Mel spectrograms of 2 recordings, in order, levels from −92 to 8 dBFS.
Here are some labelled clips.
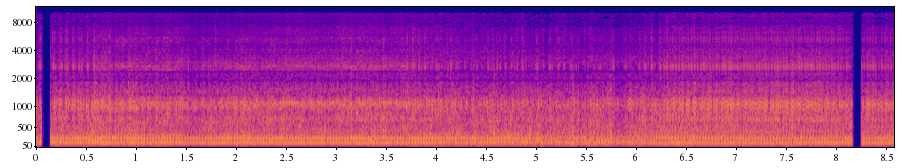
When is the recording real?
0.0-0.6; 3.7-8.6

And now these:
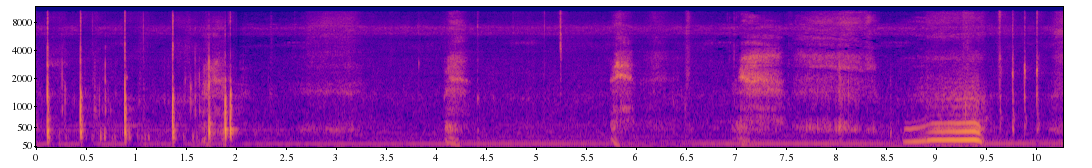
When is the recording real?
2.0-2.7; 6.8-8.9

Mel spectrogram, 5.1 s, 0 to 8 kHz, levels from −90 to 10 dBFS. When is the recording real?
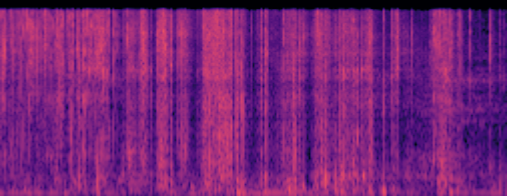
0.0-1.2; 4.3-5.1

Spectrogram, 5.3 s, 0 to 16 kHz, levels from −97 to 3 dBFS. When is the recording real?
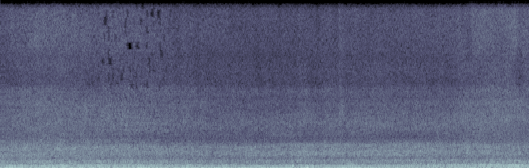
1.0-1.7

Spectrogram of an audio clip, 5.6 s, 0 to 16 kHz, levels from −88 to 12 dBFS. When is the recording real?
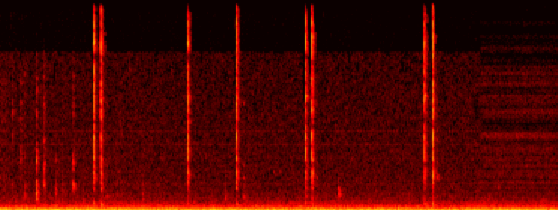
0.0-4.8

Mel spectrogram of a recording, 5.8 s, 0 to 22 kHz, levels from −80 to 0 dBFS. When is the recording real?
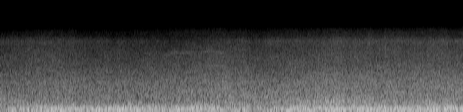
0.0-0.8; 1.8-3.6; 5.2-5.8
